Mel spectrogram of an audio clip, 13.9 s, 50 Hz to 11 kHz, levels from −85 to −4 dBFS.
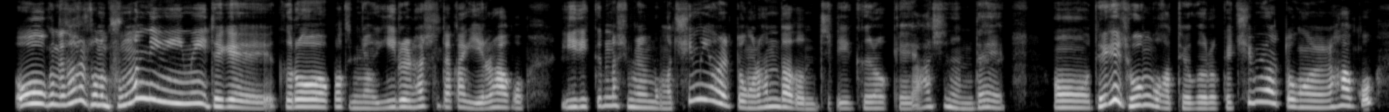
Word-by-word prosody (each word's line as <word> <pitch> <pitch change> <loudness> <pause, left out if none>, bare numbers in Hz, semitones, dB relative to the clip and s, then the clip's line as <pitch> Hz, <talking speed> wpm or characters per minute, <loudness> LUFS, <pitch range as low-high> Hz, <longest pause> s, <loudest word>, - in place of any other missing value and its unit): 어. 300 +4 +7
근데 280 -1 +1
사실 350 +5 +2
저는 275 -3 +3
부모님이 315 - +3
되게 210 -3 0
그러거든요. 205 -4 +2
일을 200 +3 -1
하실 230 +2 -5
때 205 -1 -3
딱 200 -3 -4
일을 165 +4 -2
하고 195 -3 0 0.3
일이 210 +2 -2
끝나시면 220 -5 -4
뭔가 165 -2 -7
취미 415 - -3
활동을 210 - 0
한다든지 165 -6 -2
그렇게 170 -2 -7
하시는데 195 -3 -6 0.5
어 190 -1 +1
되게 335 - +5
좋은 260 +3 +2
것 215 -4 -1
같아요. 170 -1 -5
그렇게 165 +1 -4
취미 340 +1 -5
활동을 205 - 0
하고 240 +1 +1
210 Hz, 305 characters per minute, -26 LUFS, 180-255 Hz, 0.5 s, 어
